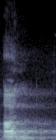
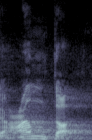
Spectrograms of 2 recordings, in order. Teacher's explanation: یہ حلق کے نیچے سے حمزہ ان اور یہ حلق کے درمیان سے عمتا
